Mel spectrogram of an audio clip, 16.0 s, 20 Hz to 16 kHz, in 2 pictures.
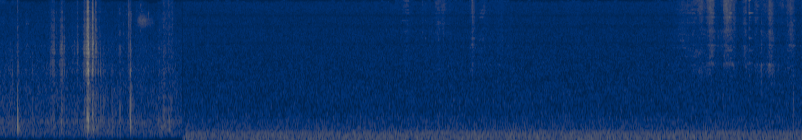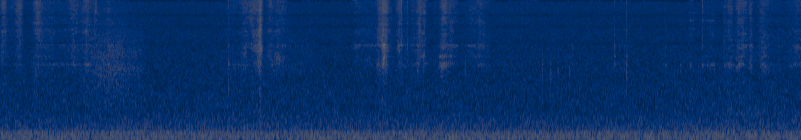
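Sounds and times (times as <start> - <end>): faint clicks and scrapes: 0.0 - 1.8, 6.8 - 9.3, 11.6 - 16.0.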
